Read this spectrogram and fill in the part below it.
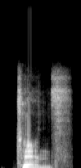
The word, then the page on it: tenth: British English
